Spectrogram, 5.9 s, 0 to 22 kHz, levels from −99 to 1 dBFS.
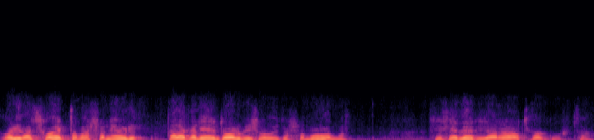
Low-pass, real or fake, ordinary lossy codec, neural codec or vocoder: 7.2 kHz; fake; Opus, 16 kbps; codec, 16 kHz, 16 kbps, FreqCodec, smaller model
